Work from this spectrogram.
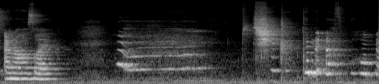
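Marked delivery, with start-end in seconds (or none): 1.2-2.1 thin, very high quiet squeal; stifled squeal. Retold or imitated. Makeup artist reacts to client's swearing, mock shocked squeal. 2.5-3.8 high, stretched squeak of disbelief; mock shock. Makeup artist reports client's F-bomb, mock scandalised. Aghast retelling of client's swearing.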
